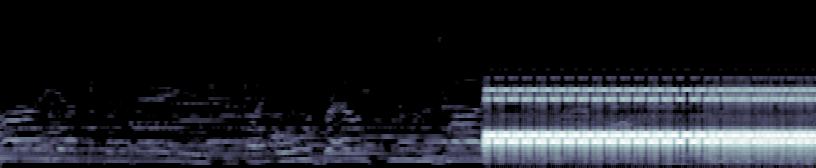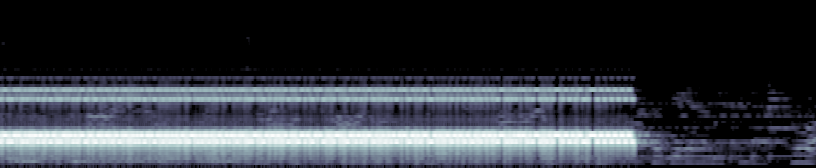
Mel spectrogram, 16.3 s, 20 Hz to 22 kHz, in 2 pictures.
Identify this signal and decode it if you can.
NAVTEX (SITOR-B), 100 baud, 170 Hz shift, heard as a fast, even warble, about 740 Hz centre. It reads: LIAXD NWSCA DQMZI INBNB YPQAV EYMJD QJEQJ ZLJWB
